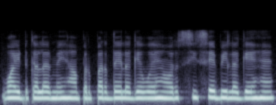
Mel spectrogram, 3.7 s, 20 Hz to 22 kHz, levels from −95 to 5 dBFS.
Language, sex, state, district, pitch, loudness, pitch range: Hindi, male, Himachal Pradesh, Shimla, 210 Hz, -13 LUFS, 205-215 Hz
